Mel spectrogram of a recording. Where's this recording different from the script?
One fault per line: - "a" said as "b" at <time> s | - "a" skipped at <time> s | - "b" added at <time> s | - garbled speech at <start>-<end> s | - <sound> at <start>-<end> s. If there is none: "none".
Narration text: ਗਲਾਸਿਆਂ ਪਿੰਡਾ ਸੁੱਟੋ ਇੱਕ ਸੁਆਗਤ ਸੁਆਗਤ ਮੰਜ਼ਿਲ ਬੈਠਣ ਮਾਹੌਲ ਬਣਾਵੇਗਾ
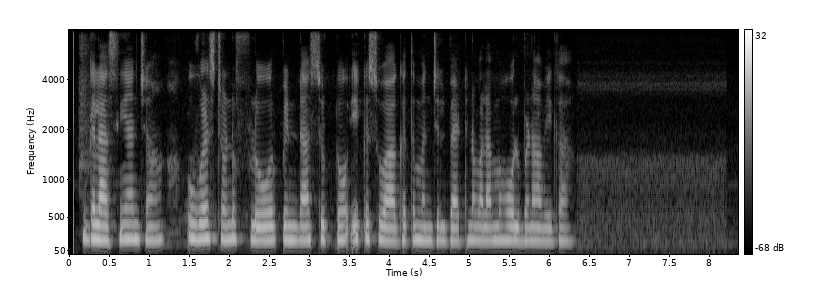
- "ਜਾਂ ਓਵਰਸਟੁਡ ਫਲੋਰ" added at 0.8 s
- "ਸੁਆਗਤ" skipped at 4.3 s
- "ਵਾਲਾ" added at 5.0 s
